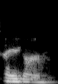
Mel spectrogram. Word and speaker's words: Sabre: But it's pronounced Saber, but it's S-A-B-R-E.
